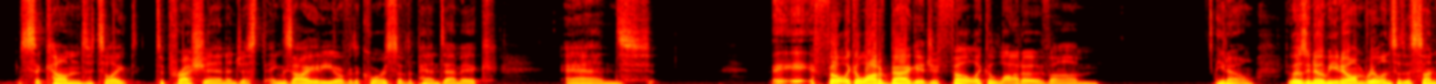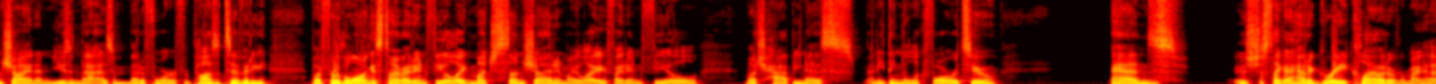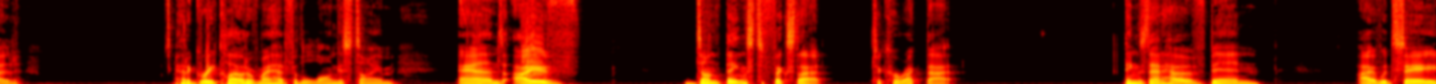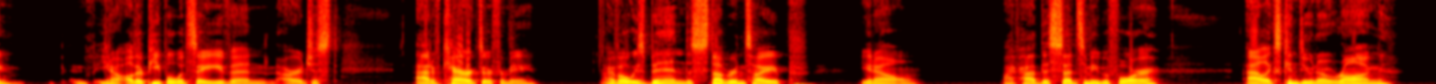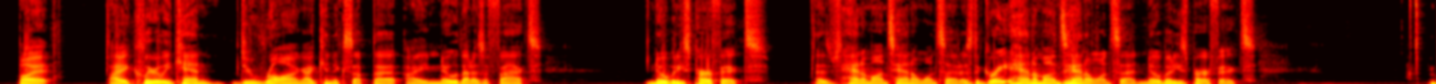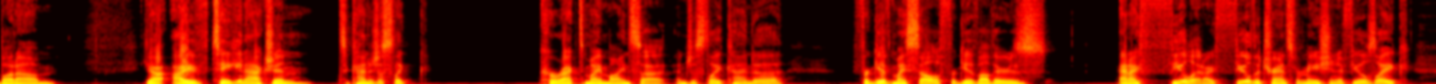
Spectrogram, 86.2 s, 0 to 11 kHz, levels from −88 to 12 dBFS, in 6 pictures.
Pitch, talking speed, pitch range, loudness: 130 Hz, 150 wpm, 115-150 Hz, -19 LUFS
